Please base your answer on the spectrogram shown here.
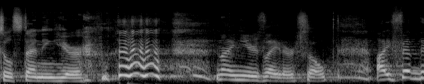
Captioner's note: laughs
